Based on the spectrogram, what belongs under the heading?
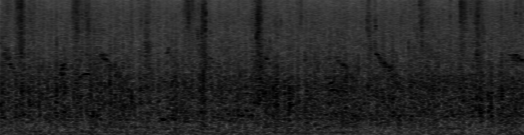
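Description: Steady rain falling, an even hiss with sharp ticks of single drops landing close by, and a few faint short chirps.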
